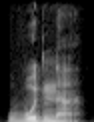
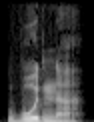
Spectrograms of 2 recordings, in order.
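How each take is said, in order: The two takes are said the same way.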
